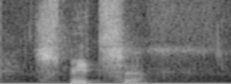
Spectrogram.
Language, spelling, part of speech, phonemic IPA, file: Dutch, smidse, noun, /ˈsmɪtsə/, Nl-smidse.ogg
- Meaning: forge, smithy (workshop of a smith)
